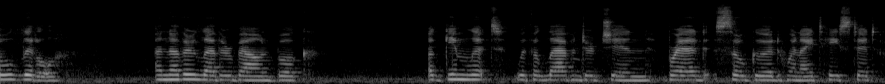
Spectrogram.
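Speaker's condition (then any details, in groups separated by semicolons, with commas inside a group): No condition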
